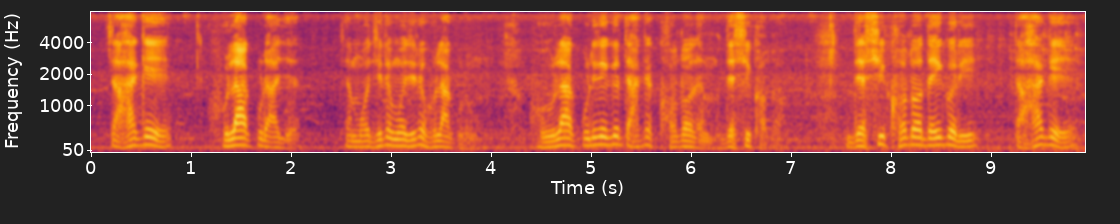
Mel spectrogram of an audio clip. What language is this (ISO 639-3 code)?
ori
